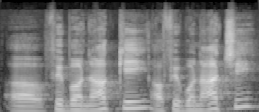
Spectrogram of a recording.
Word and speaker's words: Fibonacci: help of factorial, and then we'll move towards Fibonacci, that's how you pronounce, and then we'll focus on memoization.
